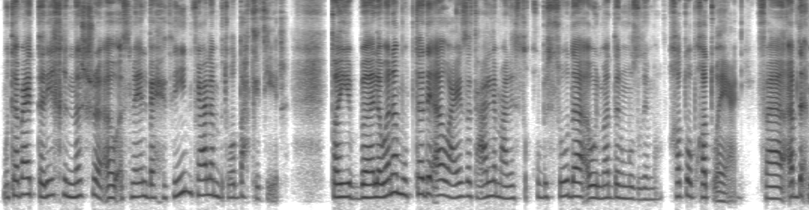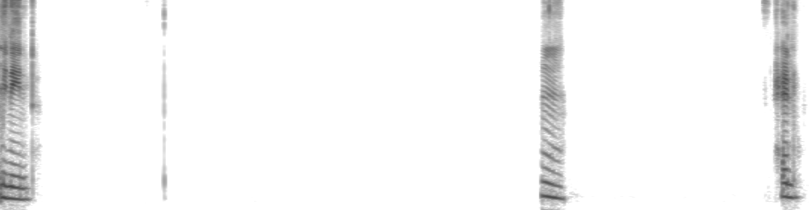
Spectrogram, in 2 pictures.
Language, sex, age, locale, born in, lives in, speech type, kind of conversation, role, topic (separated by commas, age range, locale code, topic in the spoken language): Arabic, female, 30-34, ar-EG, Egypt, Egypt, read, expert-assistant, asker, لو عايز أركز أكتر وأفهم مفاهيم معقدة زي الثقوب السودا أو المادة المظلمة، إيه النصايح العملية للمذاكرة أو البحث؟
